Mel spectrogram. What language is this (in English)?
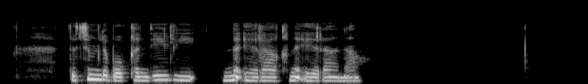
Central Kurdish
